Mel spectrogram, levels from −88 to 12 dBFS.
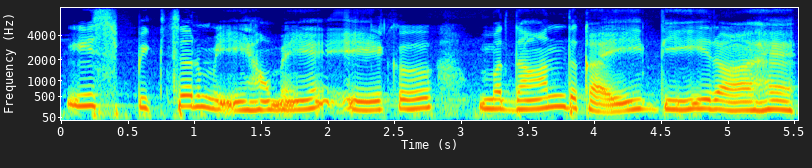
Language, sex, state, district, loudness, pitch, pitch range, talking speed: Hindi, male, Punjab, Fazilka, -13 LUFS, 200 Hz, 190-230 Hz, 110 wpm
